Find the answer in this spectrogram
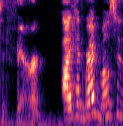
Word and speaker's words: Farrar: I believe they pronounce it Farrar.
